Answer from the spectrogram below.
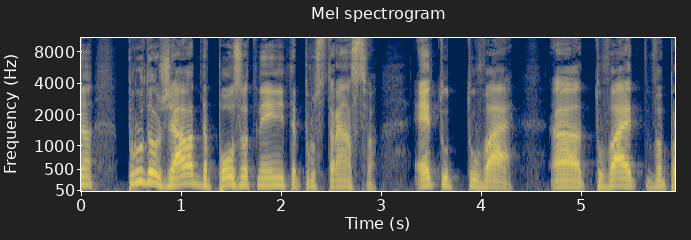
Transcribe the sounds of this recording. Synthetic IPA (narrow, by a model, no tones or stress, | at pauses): ə | pɾod̪ɐlˠʒavəd̪̚d̪ɐpɔlˠzvɐt̪nɛjnit̪ɛpɾost̪ɾanst̪və̰ | ɛt̪ot̪ovaɛ̰ | ət̪ovaɛvɐpɾ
